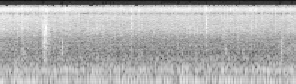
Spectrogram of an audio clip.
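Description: Peppers and onions sauté in garlic butter, giving a steady, faint hiss of sizzling with a few light clicks and stirring touches scattered through it.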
